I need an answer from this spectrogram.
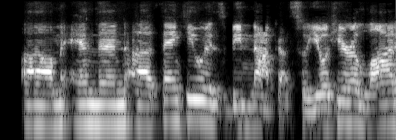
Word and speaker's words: vinaka: If it's please, it's a carry, carry is how that's pronounced. That's please. And then thank you is binaka.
